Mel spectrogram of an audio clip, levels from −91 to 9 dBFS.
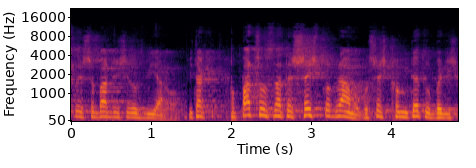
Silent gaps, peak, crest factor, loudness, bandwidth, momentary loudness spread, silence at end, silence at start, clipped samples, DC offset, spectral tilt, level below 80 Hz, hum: none; -6 dBFS; 16 dB; -24 LUFS; 11.5 kHz; 7 LU; 0 s; 0 s; under 0.1%; under 0.1%; -7 dB/octave; -54 dBFS; none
